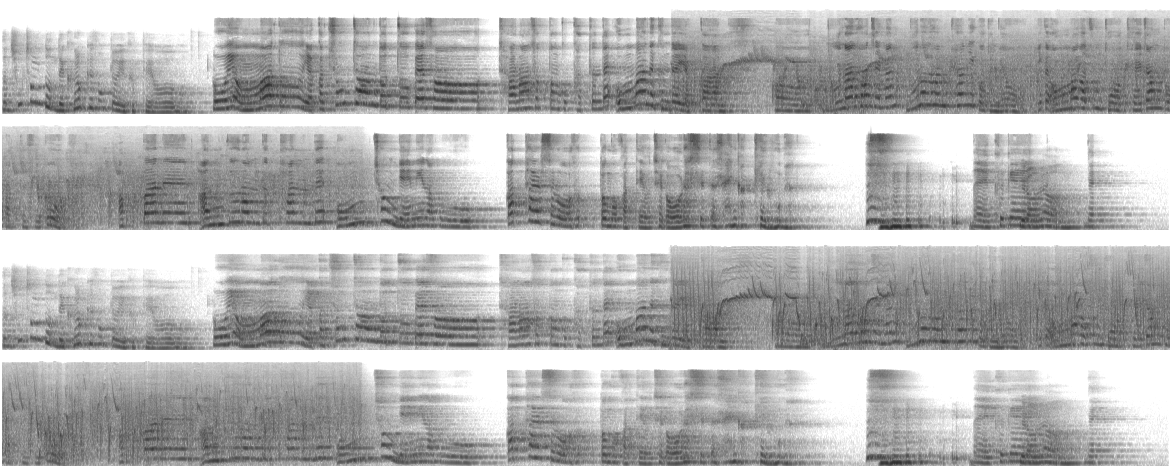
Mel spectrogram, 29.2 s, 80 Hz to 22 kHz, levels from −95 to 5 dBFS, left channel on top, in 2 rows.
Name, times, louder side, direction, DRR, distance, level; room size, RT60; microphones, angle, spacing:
voice 1, 0.0-2.3 25.6-26.1 26.5-26.6 27.3-28.1, left 2 dB, 20° left, 4 dB, 0.3 m, -26 dB
voice 2, 2.6-20.5 20.9-24.5 25.4-25.7 26.7-27.5 28.1-28.3, left 4 dB, 65° left, 7 dB, 0.6 m, -25 dB
sound 1, 8.3-19.1, right 4 dB, 85° right, 0.7 m, -29 dB
12.0 x 4.7 x 3.0 m, 1.3 s
head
